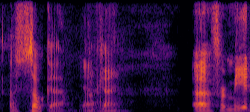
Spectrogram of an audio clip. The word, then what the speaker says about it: Ahsoka: she's my favorite character I really enjoyed the Ahsoka Tano I haven't watched that yet but I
